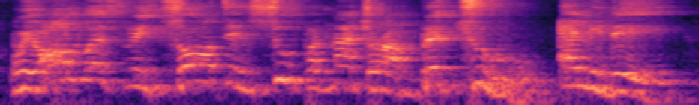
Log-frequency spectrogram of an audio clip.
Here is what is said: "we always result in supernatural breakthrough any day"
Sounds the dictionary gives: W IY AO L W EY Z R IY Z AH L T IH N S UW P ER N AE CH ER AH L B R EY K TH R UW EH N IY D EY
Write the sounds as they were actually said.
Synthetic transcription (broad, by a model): W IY AO L W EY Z R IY S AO T IH N S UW P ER N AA CH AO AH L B R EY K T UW EH N IY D EY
